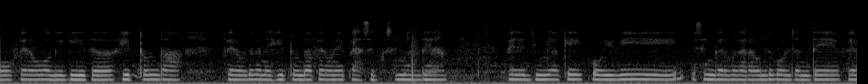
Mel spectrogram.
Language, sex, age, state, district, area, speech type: Dogri, female, 18-30, Jammu and Kashmir, Samba, rural, spontaneous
